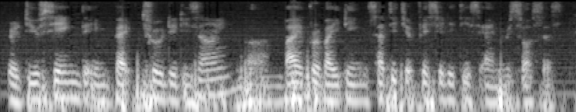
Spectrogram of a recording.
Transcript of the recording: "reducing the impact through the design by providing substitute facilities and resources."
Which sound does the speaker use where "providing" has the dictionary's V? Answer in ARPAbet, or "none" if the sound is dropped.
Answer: V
